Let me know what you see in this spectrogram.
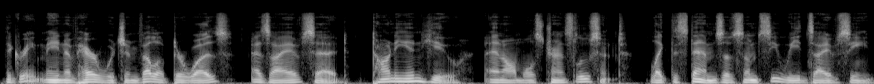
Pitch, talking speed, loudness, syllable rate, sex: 100 Hz, 190 wpm, -17 LUFS, 4.6 syllables/s, male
